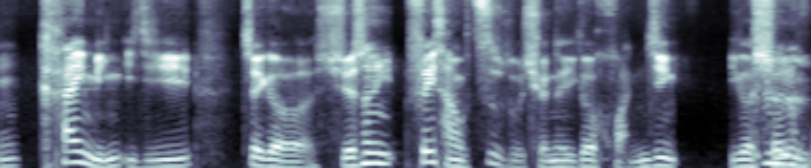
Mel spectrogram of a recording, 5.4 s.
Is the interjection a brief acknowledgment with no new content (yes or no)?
no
